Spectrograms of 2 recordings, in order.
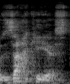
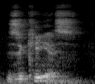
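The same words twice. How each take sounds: First: "Zacchaeus" stressed on the first syllable, ZAK-ee-us; alternative pronunciation. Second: "Zacchaeus" stressed on the middle, za-KEE-us; first pronunciation. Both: Shown as a demonstration. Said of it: "however you want to pronounce it".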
